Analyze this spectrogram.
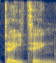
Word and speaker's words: Dataing: also have another business which is pronounced dating but it's spelled weird it's like data but then it's AI NG type thing so talk to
